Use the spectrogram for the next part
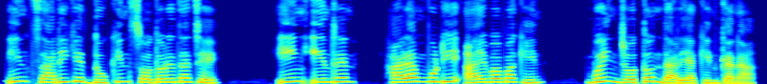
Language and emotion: Santali, sad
